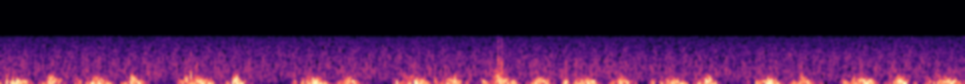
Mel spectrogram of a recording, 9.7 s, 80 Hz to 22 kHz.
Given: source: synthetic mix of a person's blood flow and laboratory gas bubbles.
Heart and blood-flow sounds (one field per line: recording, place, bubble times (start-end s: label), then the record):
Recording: Doppler ultrasound of blood flow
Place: precordium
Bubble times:
1.81-2.00 s: bubbles
4.33-4.38 s: bubbles
4.92-5.04 s: bubbles
From the record:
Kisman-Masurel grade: 121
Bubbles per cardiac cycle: 1 to 2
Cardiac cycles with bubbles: 10 to 50%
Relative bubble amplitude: barely perceptible (0.100 to 0.250)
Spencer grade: 2 (many but less than half of the cardiac periods contain bubble signals, singularly or in groups)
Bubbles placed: anywhere in the cardiac cycle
